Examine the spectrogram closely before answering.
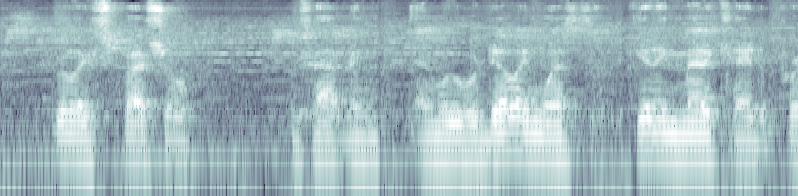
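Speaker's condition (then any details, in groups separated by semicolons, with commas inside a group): Guillain-Barré syndrome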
